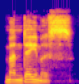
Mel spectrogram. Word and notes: mandamus: British English

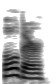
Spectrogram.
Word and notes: older: British English

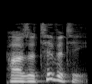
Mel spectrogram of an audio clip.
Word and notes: positivity: British English

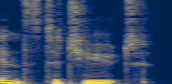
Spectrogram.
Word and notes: institute: British English

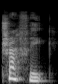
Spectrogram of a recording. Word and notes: traffic: British English

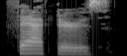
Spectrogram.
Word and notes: factors: British English

